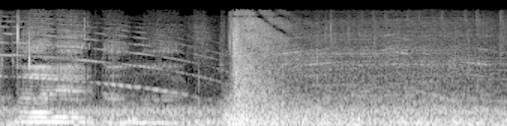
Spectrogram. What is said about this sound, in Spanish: ¡Atención! ¡Atención! ¡Alarma máxima! ¡Máxima alerta!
